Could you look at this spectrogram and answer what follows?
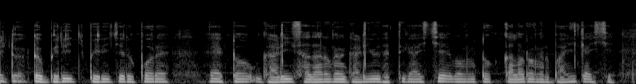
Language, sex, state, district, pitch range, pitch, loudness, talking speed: Bengali, male, Jharkhand, Jamtara, 115-130 Hz, 125 Hz, -29 LUFS, 200 wpm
